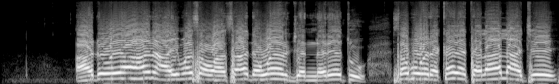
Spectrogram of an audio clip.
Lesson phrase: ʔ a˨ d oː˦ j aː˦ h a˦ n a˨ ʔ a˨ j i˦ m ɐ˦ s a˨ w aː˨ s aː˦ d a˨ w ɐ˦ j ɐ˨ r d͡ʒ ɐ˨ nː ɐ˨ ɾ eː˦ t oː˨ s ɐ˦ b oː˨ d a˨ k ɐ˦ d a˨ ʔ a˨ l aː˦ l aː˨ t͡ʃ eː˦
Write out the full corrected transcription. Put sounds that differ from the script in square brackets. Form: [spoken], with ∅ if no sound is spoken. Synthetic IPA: ʔ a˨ d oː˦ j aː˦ h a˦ n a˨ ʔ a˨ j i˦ m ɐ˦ s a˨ w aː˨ s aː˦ d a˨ w ɐ˦ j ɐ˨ r d͡ʒ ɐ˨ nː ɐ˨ ɾ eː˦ t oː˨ s ɐ˦ b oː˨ d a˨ k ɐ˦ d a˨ [t] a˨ l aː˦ l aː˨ t͡ʃ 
